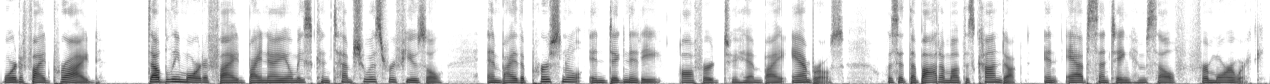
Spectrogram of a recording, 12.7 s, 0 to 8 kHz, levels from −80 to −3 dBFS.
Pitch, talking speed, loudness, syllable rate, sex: 180 Hz, 130 wpm, -21 LUFS, 5.3 syllables/s, female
